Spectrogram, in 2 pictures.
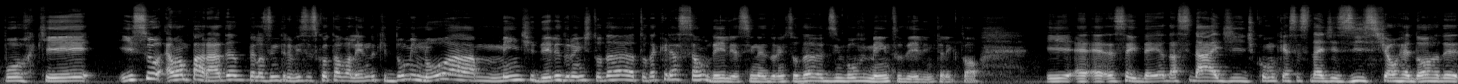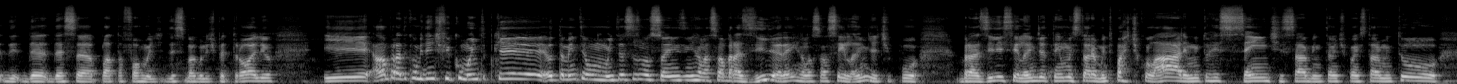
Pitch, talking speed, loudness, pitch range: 155 Hz, 205 wpm, -22 LUFS, 140-190 Hz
